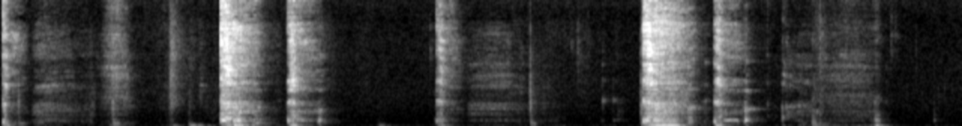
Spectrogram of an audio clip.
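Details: A person with asthma and a cold coughing uncontrollably while brushing their teeth: repeated harsh cough bursts with throat clearing between, coming in runs that do not settle; persistent cough.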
